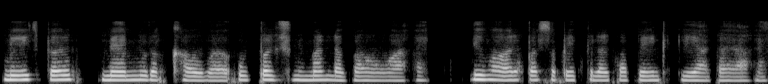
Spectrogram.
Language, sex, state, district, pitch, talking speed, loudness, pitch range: Hindi, female, Haryana, Charkhi Dadri, 200 Hz, 150 wpm, -17 LUFS, 185-210 Hz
